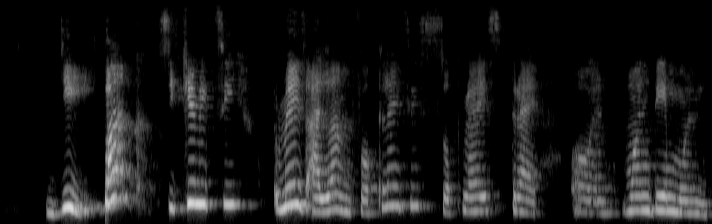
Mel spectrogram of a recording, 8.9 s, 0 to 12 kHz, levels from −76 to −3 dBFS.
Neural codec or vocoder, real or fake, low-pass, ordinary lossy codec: codec, 24 kHz, 0.9 kbps, WavTokenizer, medium speech release version 1; fake; none; none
